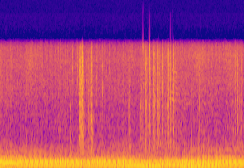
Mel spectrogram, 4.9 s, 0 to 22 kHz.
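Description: Turbocharged flat-four engine of a 2004 Subaru WRX running under way, heard from inside the cabin as a steady low drone whose pitch shifts slightly. A few short clicks or rattles come about a second and a half in and again around three seconds in.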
